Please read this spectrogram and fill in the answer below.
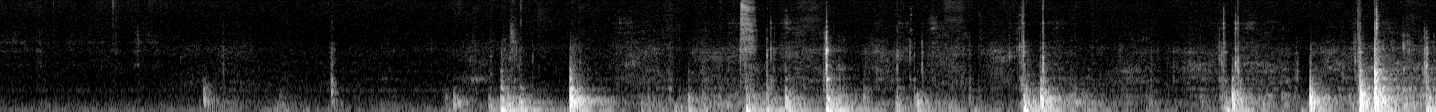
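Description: Irregular knocks and clunks of the hydraulic handbrake lever assembly being handled and fitted together on a wooden workbench: the steel lever tube, aluminium housing and master cylinder. They start a couple of seconds in and grow busier near the end.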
